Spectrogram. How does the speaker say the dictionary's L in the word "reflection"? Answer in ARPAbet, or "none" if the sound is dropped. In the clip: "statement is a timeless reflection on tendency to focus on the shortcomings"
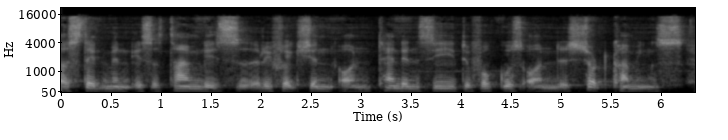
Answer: L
